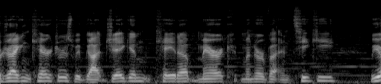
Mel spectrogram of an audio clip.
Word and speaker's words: Caeda: going to be getting Caeda as well, or Sheeta for those of you that prefer the Japanese pronunciation.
